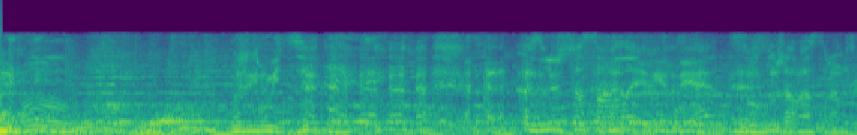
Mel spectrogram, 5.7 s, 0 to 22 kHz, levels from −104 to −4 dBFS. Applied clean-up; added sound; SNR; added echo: none; Toilet flush; -1 dB; none.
